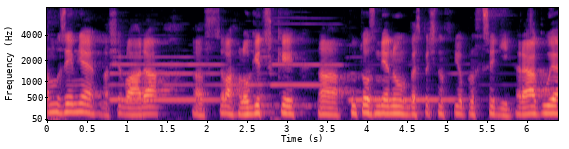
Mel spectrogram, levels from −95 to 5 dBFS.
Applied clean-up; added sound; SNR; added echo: classical method log-MMSE.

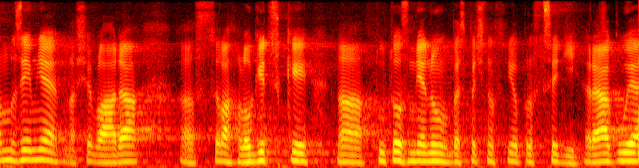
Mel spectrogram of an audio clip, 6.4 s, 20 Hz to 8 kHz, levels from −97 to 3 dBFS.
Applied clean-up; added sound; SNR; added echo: none; none; none; none.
